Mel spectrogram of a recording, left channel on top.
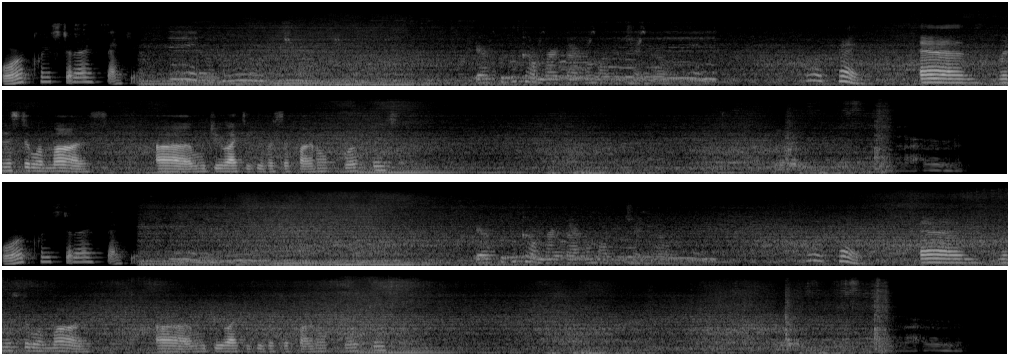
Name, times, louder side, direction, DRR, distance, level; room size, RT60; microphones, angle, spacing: voice 1, 0.0-1.4 8.0-8.6 9.2-10.9 11.6-14.0, left 3 dB, 45° left, 0.7 m, -32 dB
sound 1, 1.3-18.9, right 2 dB, 50° right, 2.8 m, -41 dB
sound 2, 1.7-7.2, left 5 dB, 85° left, 0.5 m, -44 dB
voice 2, 3.7-8.4, right 1 dB, ahead, 1.9 m, -44 dB
voice 3, 16.2-16.8 17.1-18.5 18.8-19.7, left 3 dB, 70° left, 1.7 m, -50 dB
12.5 x 10.0 x 2.9 m
head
